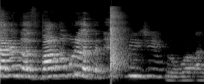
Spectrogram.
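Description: A woman talking in a raised, high-pitched voice, with a single sharp hand clap about a second in.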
